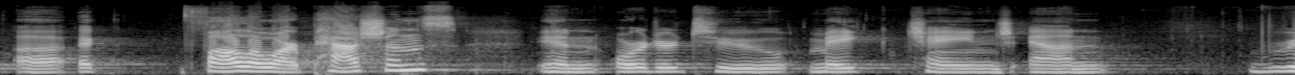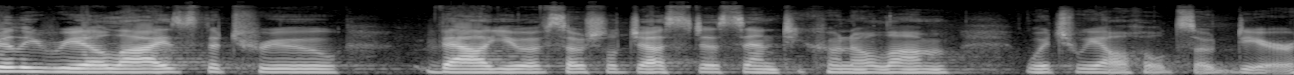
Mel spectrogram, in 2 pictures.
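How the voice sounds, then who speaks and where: An older woman giving unscripted closing remarks as a committee chair, halting as she searches for words. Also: on the low side, clean tone. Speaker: committee chair thanking participants. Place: synagogue sanctuary at a podium. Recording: reverberant hall.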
